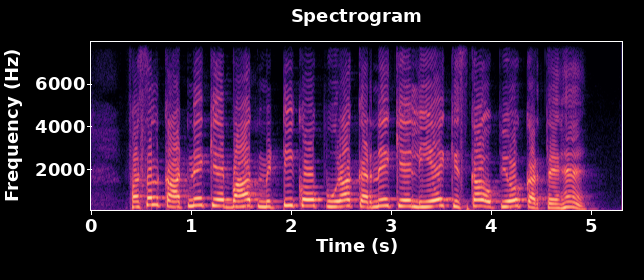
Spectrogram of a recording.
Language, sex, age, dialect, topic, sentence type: Hindi, male, 25-30, Hindustani Malvi Khadi Boli, agriculture, question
